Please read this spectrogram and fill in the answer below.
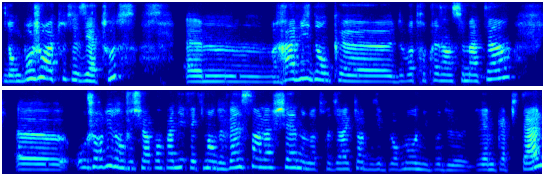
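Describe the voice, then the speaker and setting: A woman with a southern French accent speaks at a moderate pace and fairly high pitch, her intonation lively and her loudness swinging widely. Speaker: investment fund business developer. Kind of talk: webinar presentation.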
